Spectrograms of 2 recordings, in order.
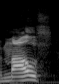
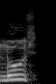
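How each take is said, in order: First: "Mouse" with an ow vowel; correct brand pronunciation. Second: "Moose" with a long oo vowel; mispronounced brand name. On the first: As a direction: say "Mouse", rhyming with "house". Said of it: "it is Mouse". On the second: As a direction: say "Moose", rhyming with "goose". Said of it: "If you haven't heard of Mouse, it's not Moose". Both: Shown as a demonstration.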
